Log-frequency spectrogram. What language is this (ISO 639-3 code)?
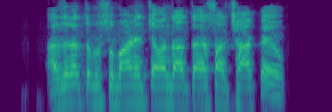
snd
